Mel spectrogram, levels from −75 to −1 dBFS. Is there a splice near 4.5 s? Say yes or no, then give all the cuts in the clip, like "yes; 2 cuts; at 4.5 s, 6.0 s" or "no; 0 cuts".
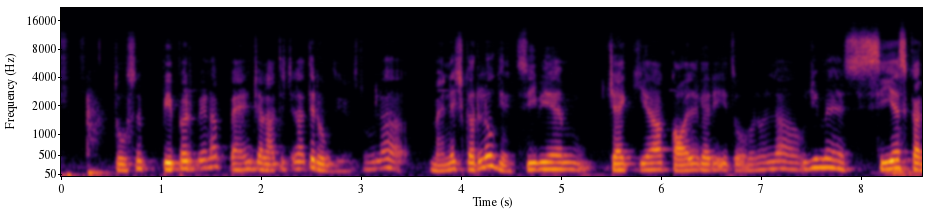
yes; 1 cut; at 4.5 s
